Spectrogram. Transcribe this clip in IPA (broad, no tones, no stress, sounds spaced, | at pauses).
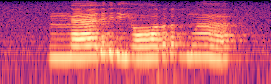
ŋ æ r j ɔ r b ə̃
